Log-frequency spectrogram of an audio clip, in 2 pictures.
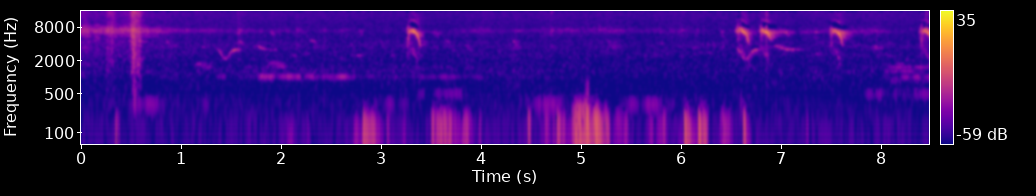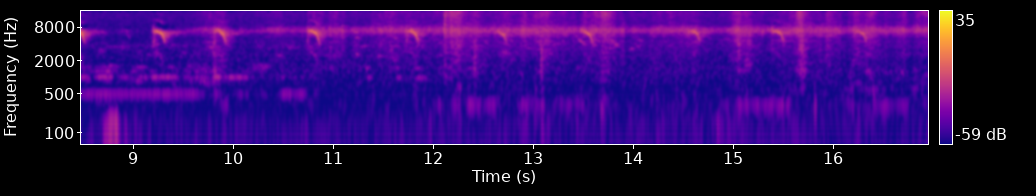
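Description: A bird calling in a repeated series of short, high chirps that fall in pitch, about one or two a second, over a steady high hiss. Several low thumps come between about three and six seconds in.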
